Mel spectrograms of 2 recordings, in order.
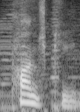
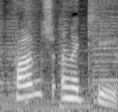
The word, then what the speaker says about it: Pączki: So we wanted to know a little more about Pączki. Am I saying it right? You are. Punch and a key.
